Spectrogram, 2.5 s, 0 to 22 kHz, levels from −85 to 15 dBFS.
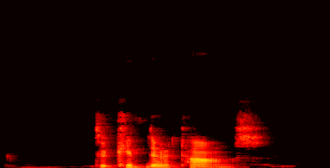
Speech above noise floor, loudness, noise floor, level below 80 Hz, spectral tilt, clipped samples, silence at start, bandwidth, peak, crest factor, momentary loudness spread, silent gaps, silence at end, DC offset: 39 dB; -26 LUFS; -64 dBFS; -68 dBFS; -5 dB/octave; under 0.1%; 0.7 s; 7.8 kHz; -8 dBFS; 22 dB; 15 LU; none; 0.55 s; under 0.1%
